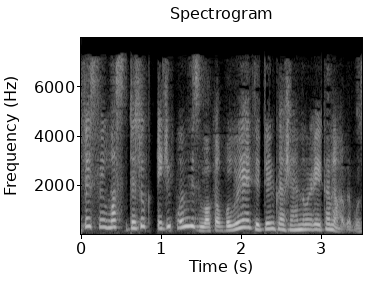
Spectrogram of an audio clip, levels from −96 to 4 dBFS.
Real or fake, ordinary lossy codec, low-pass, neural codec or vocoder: fake; AAC, 32 kbps; 7.2 kHz; codec, 16 kHz, 0.5 kbps, FreqCodec, larger model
